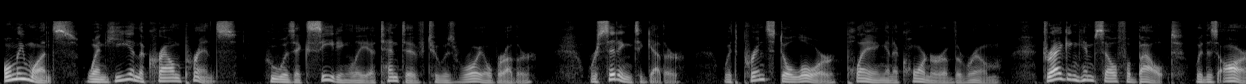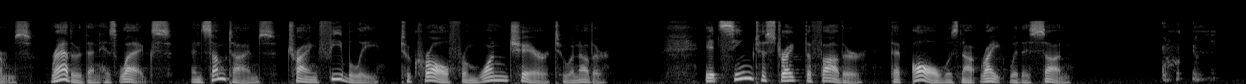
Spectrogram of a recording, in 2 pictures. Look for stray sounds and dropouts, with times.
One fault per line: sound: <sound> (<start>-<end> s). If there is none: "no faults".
sound: cough (24.1-24.7 s)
